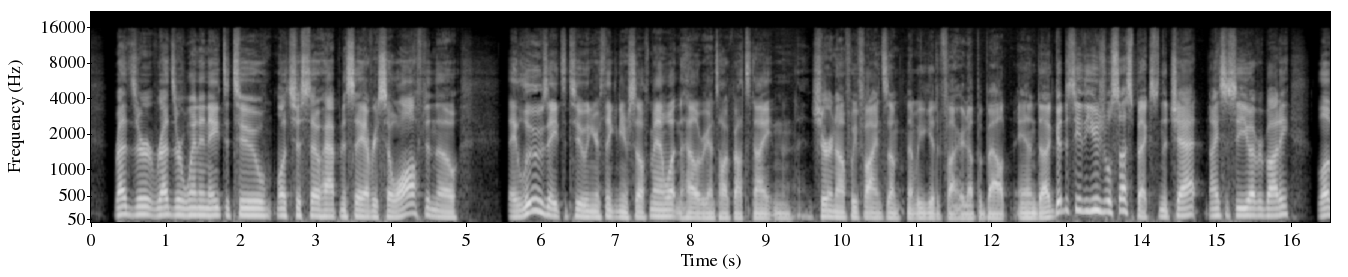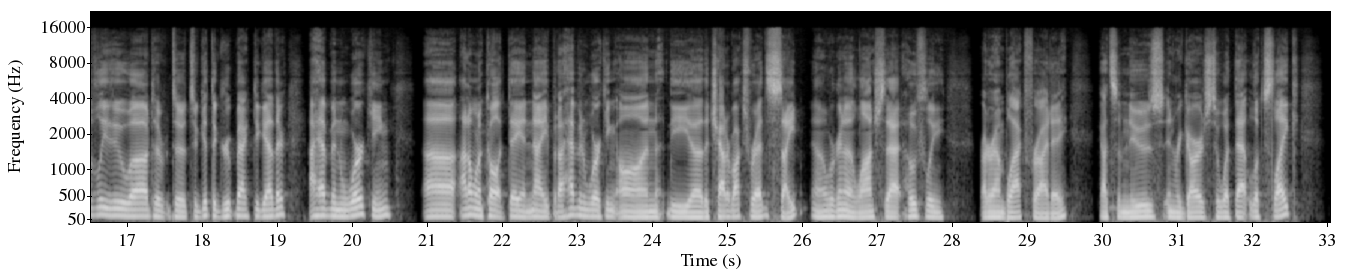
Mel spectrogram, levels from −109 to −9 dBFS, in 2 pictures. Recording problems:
none

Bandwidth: 16 kHz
